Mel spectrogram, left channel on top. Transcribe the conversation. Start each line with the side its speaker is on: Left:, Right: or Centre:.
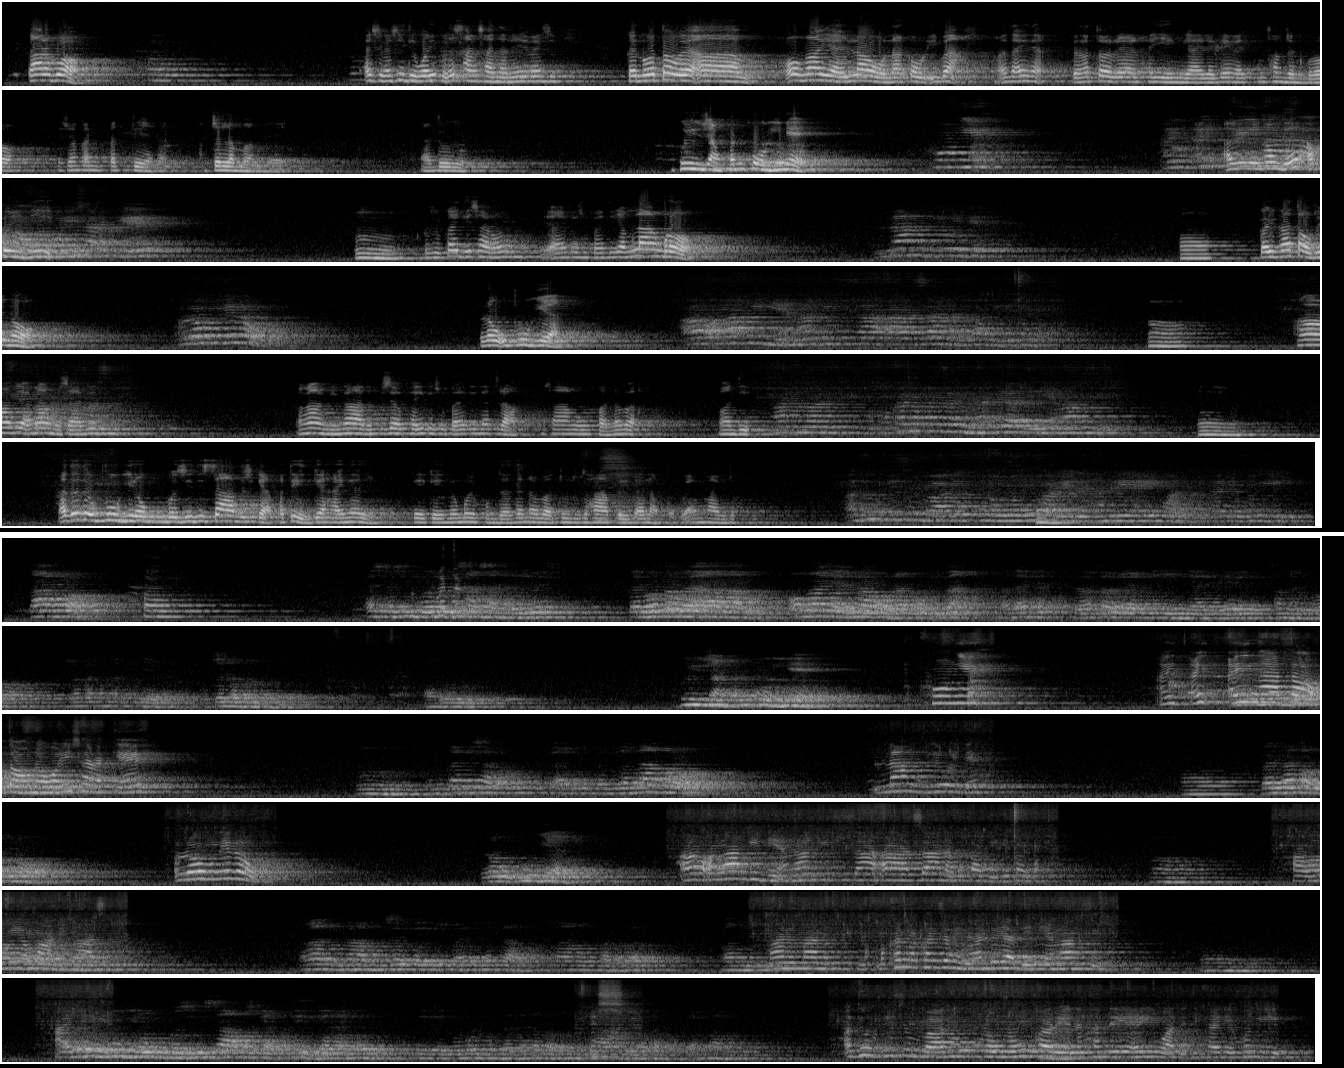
Left: ꯇꯥꯔꯔꯕ
Right: ꯑꯧ
Left: ꯑꯩꯁꯨ ꯉꯁꯤꯗꯤ ꯋꯥꯔꯤ
Right: ꯑꯃꯇꯪ
Left: ꯐꯖ ꯁꯥꯡ ꯁꯥꯟꯅꯔꯦ ꯉꯁꯦ ꯀꯩꯅꯣ ꯇꯧꯋꯦ ꯑꯣ ꯉꯥ ꯌꯥꯏ ꯂꯥꯛꯑꯣꯅ ꯀꯧꯔꯛꯏꯕ ꯑꯗ ꯑꯩꯅ ꯀꯩꯅꯣ ꯇꯧꯔꯦ ꯍꯌꯦꯡ ꯌꯥꯏꯔꯒꯦ ꯑꯗꯨꯝ ꯊꯝꯖꯤꯟꯈ꯭ꯔꯣ ꯑꯩꯁꯨ ꯀꯟ ꯐꯠꯇꯦꯅ ꯍꯥꯞꯆꯜꯂꯝꯃꯕꯅꯦ ꯑꯩ
Right: ꯑ
Left: ꯑꯗꯨ ꯍꯨꯏꯁꯁꯨ ꯌꯝ ꯀꯟ ꯈꯣꯡꯉꯤꯅꯦ
Right: ꯈꯣꯡꯉꯦ ꯑꯩ ꯑꯩ
Left: ꯑꯗꯨꯅꯦ
Right: ꯑꯩ ꯉꯥ
Left: ꯈꯪꯗꯦ
Right: ꯇꯥꯎ
Left: ꯑꯩꯈꯣꯏꯒꯤꯗꯤ
Right: ꯇꯥꯎꯅ ꯋꯥꯔꯤ ꯁꯥꯔꯛꯀꯦ
Left: ꯎꯝ ꯀꯩꯁꯨ ꯀꯥꯏꯗꯦ ꯁꯥꯔꯣꯏ ꯌꯥꯏ ꯀꯩꯁꯨ ꯀꯥꯏꯗꯦ ꯌꯥꯝ ꯂꯥꯡꯕ꯭ꯔꯣ
Right: ꯂꯥꯡꯕꯕꯨꯗꯤ ꯑꯣꯏꯗꯦ
Left: ꯑꯣ ꯀꯩꯩꯅ ꯉꯥ ꯇꯧꯗꯣꯏꯅꯣ
Right: ꯔꯧꯅꯦ ꯔꯧ
Left: ꯔꯧ ꯎꯄꯨꯒꯤ
Right: ꯑꯧ ꯑꯉꯥꯡꯒꯤꯅꯦ ꯑꯉꯥꯡꯒꯤꯥ ꯆꯥꯅꯕ ꯇꯥꯎꯕꯤꯒꯦ ꯇꯧꯕ
Left: ꯑꯥ
Right: ꯍꯥꯎꯗꯣꯏ
Left: ꯉꯥ
Right: ꯌꯥꯝ
Left: ꯑꯉꯥꯡ
Right: ꯃꯥꯜꯂꯦ
Left: ꯃꯆꯥꯗꯤ
Right: ꯉꯥꯁꯦ
Left: ꯑꯗꯨꯝ ꯑꯉꯥꯡꯅꯤ ꯉꯥ ꯑꯗꯨꯝ ꯄꯤꯖꯕ ꯐꯩ ꯀꯩꯁꯨ ꯀꯥꯏꯗꯦ ꯅꯠꯇ꯭ꯔꯥ ꯃꯁꯥ ꯃꯎ ꯐꯅꯕ ꯃꯥꯗꯤ
Right: ꯃꯥꯅꯤ ꯃꯥꯅꯤ ꯃꯈꯟ ꯃꯈꯜ ꯁꯤꯁꯦ ꯍꯩꯅꯍꯟꯗ ꯌꯥꯗꯦꯅꯦ ꯑꯉꯥꯡꯁꯦ
Left: ꯑꯣ
Right: ꯍꯥꯏꯗꯤ
Left: ꯑꯗꯗ ꯎꯄꯨꯒꯤ ꯔꯧꯒꯨꯝꯕꯖꯤꯗꯤ ꯆꯥꯕꯁꯦ ꯀꯌꯥ ꯐꯠꯇꯦꯗꯤ ꯀꯌꯥ ꯍꯥꯏꯅꯩ ꯀꯩ ꯀꯩꯅꯣ ꯃꯣꯏ ꯄꯨꯝꯊꯗꯅꯕ ꯑꯗꯨꯗꯝ ꯍꯥꯞꯄꯩꯗꯥꯏ
Right: ꯑꯁ
Left: ꯂꯥꯛꯇ <unintelligible>
Right: ꯑꯗꯨꯕꯨꯗꯤ ꯆꯨꯝꯕ ꯑꯗꯨ ꯄꯨꯔꯧꯅ
Left: ꯎꯝ
Right: ꯐꯔꯦꯅ ꯈꯜꯂꯦ ꯑꯩ ꯋꯥꯗꯗꯤ ꯍꯥꯏꯗꯤ ꯑꯩꯈꯣꯏꯒꯤ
